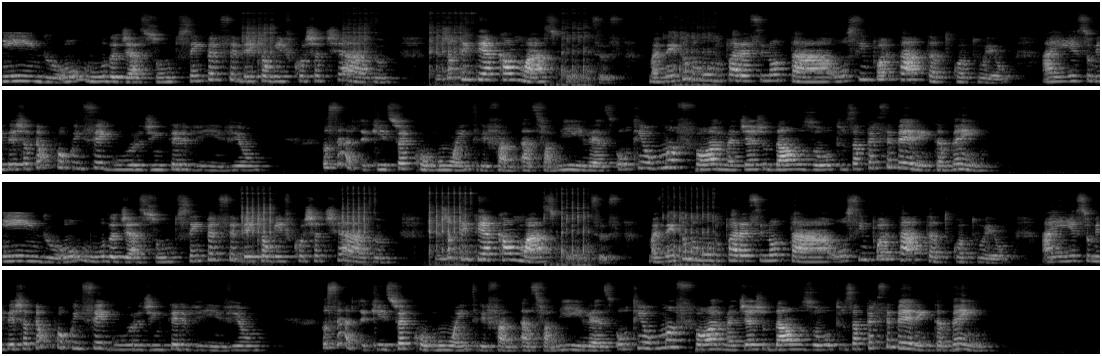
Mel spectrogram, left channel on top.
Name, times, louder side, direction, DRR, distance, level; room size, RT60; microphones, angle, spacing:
voice 1, 0.0-13.5 14.2-20.8, right 1 dB, 80° right, 1 dB, 1.4 m, -30 dB
sound 1, 2.4-2.8 3.4-3.7 4.3-4.8 5.4-5.9 6.6-7.2, right 6 dB, 55° right, 0.5 m, -38 dB
3.1 x 3.1 x 4.5 m, 0.41 s
head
